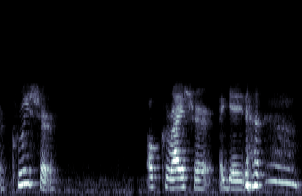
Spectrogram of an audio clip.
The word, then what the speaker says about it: Kreischer: It's pronounced Kreischer. Oh, Kreischer again. Crusher?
